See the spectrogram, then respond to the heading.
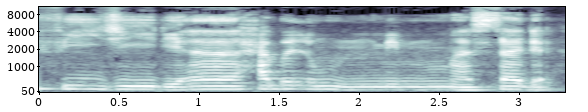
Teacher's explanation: hablum mim dibaca dengan dengung, dan dipanjangkan pada 2 harakat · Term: idgham ma'al gunnah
